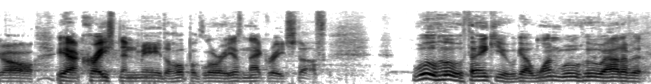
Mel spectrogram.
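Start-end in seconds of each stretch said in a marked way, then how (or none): 0.0-3.3 mock unimpressed, softer Christ in me; bored congregation. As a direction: parrot it back with no enthusiasm. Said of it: "everybody's like".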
